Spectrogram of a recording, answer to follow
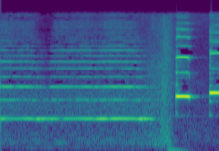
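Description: A soprano recorder holding one long, steady note that breaks off with a brief thump about one and a half seconds in. A second recorder then starts a short, higher note near the end.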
